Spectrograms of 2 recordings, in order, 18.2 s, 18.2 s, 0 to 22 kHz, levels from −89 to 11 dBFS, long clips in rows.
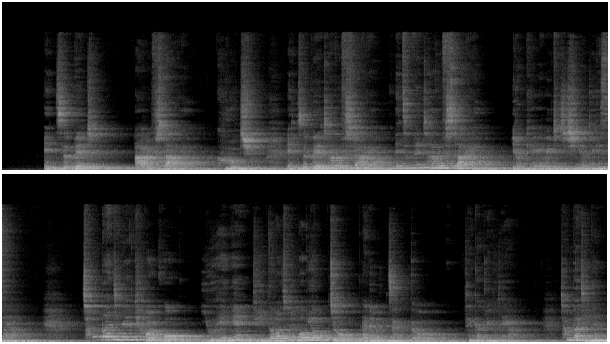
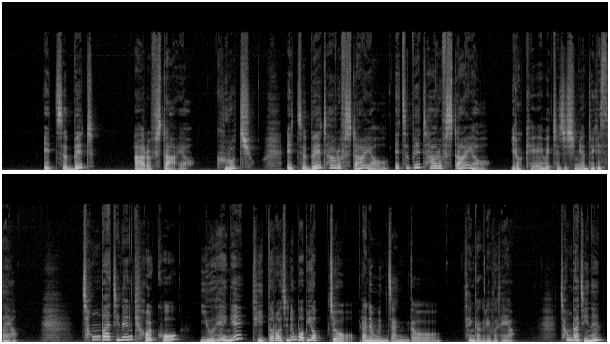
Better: second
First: room echo; strong; dies away in 2.4 s // off-mic speech; far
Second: none

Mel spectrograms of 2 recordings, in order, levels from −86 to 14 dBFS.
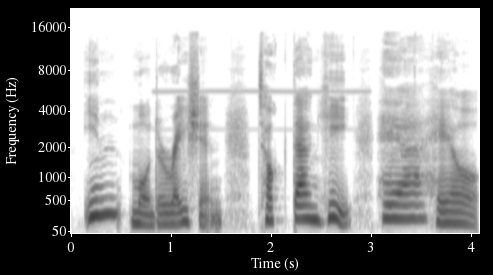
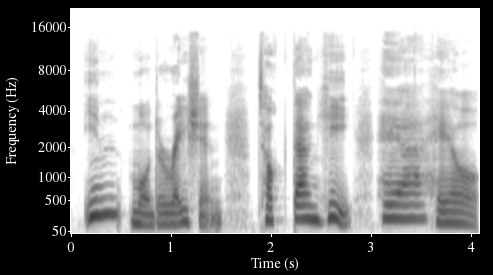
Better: second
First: high-pitched whine; faint; from 1 to 3 s; 5.5 kHz, 35 dB below the speech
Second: none

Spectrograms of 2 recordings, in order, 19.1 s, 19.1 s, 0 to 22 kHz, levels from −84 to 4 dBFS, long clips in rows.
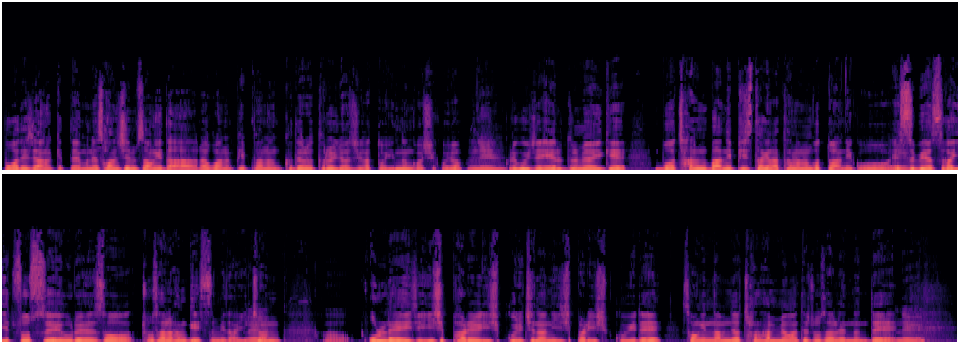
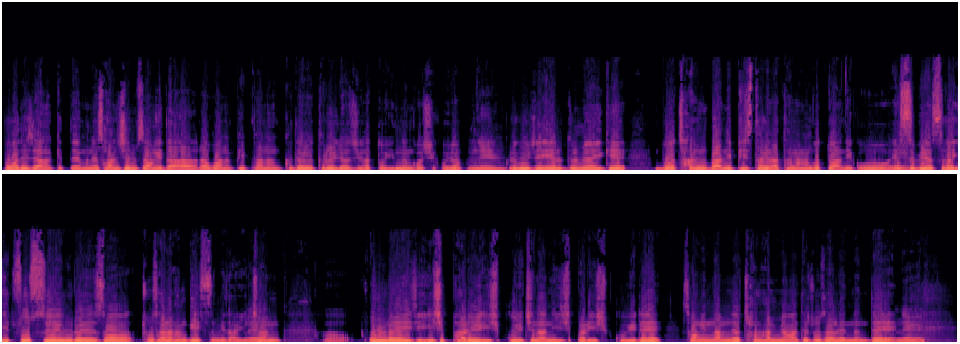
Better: first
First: none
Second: distortion; slight; 12% of the sound clipped

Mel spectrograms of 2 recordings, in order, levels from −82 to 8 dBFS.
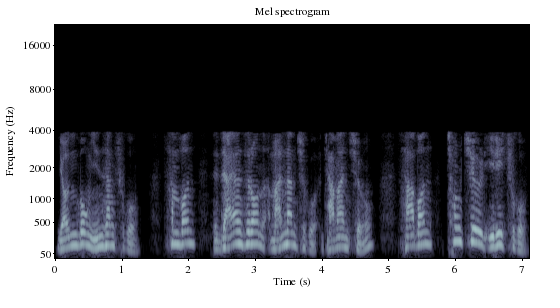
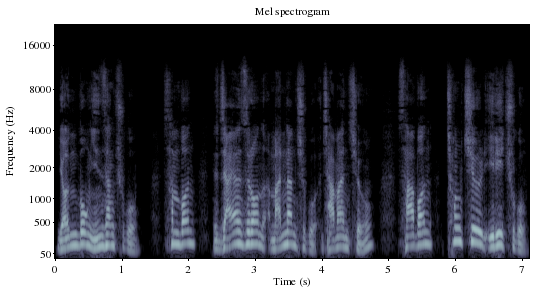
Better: second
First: garbled, watery; badly; nothing above 4 kHz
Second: garbled, watery; slightly; nothing above 11.5 kHz

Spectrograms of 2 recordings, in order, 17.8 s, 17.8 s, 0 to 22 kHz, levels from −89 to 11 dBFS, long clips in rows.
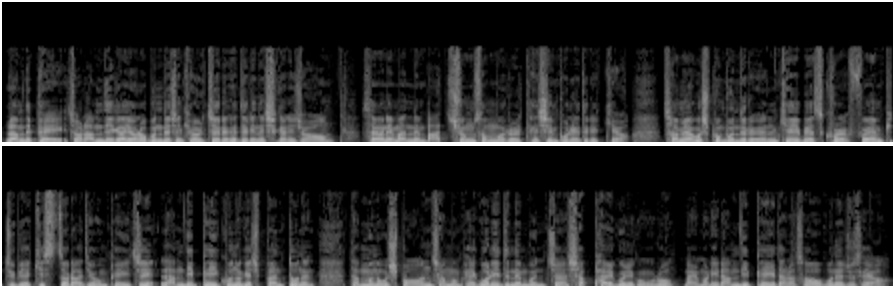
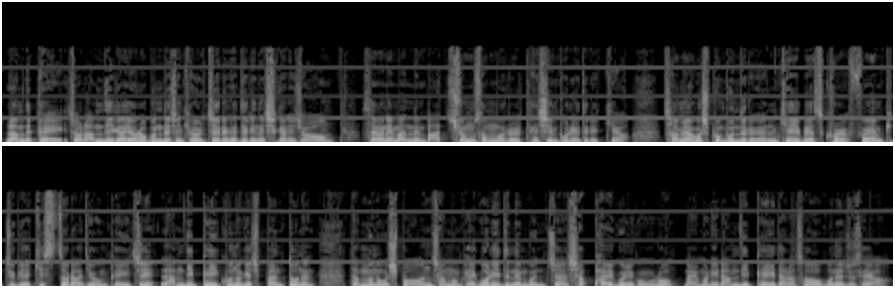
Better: first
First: none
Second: high-pitched whine; faint; throughout; 4 kHz, 25 dB below the speech

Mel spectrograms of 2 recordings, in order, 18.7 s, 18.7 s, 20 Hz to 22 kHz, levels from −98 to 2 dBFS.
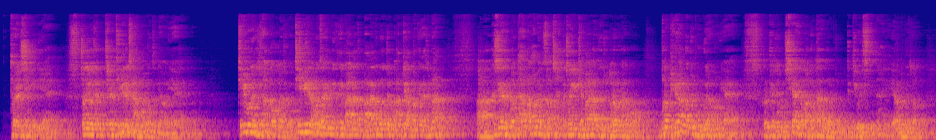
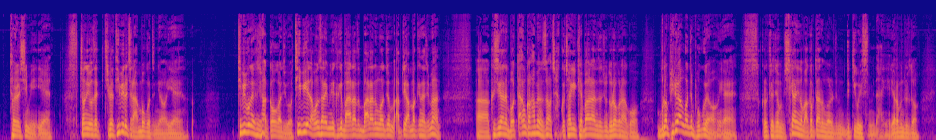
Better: second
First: off-mic speech; far // room echo; noticeable; dies away in 1.3 s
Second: none

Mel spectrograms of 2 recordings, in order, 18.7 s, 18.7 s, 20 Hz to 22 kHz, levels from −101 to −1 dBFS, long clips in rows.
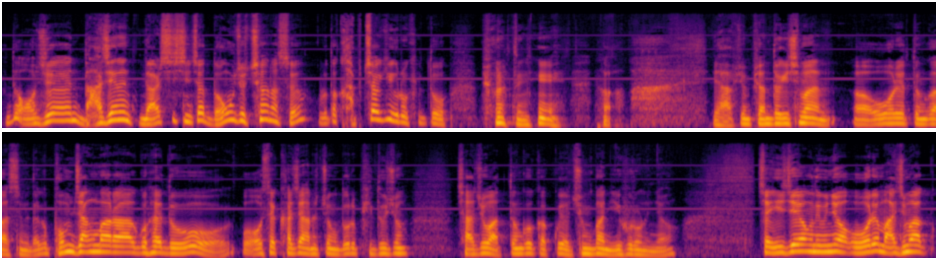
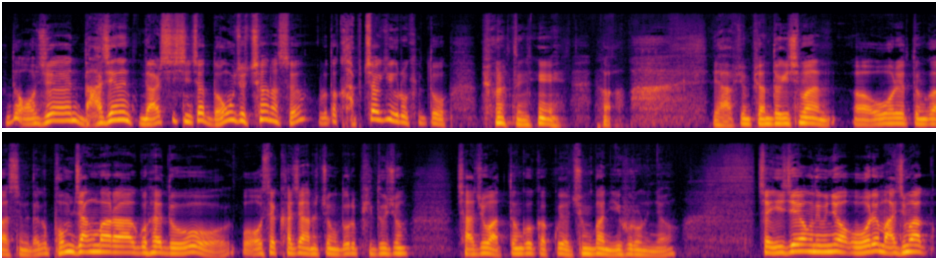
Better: second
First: high-pitched whine; faint; throughout; 2 kHz, 35 dB below the speech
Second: none

